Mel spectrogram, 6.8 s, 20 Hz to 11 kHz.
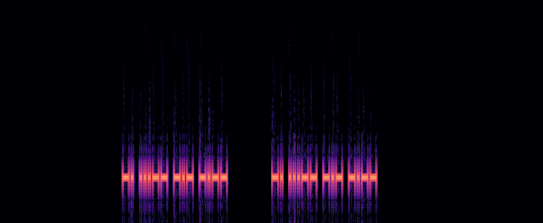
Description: Morse code, heard as a keyed tone, about 46 wpm, 700 Hz. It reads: N3KY N3KY
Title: USA Call Signs - 4 Characters - Repeated 2x - 45wpm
